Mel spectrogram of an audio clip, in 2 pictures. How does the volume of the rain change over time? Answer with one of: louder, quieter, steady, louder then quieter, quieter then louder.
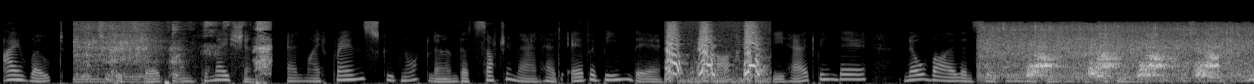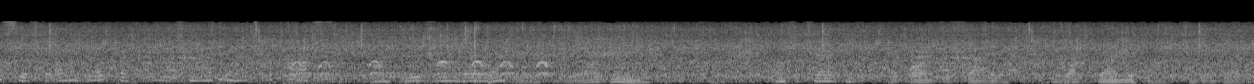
steady.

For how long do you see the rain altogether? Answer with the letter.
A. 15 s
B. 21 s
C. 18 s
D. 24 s
A.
